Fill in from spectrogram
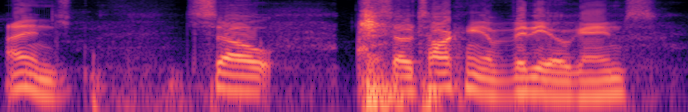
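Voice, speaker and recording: A man's voice: mid-range voice, a little slow, noisy background. A man co-hosting a podcast in a home garage, chatting casually in a laid-back, matter-of-fact way. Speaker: podcast co-host. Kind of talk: casual chat.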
